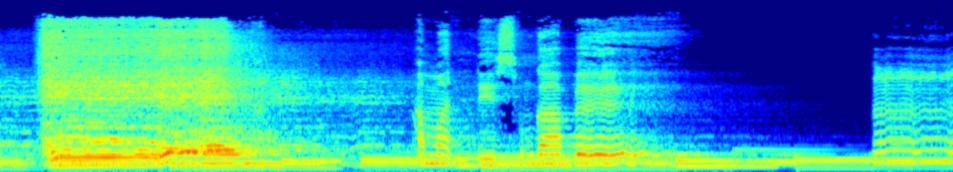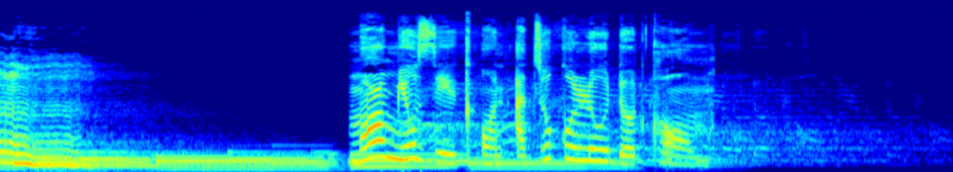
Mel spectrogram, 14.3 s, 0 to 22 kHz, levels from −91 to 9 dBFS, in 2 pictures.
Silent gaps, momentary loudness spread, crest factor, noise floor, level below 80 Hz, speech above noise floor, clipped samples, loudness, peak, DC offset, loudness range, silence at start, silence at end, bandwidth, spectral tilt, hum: none; 21 LU; 20 dB; -69 dBFS; -58 dBFS; 46 dB; under 0.1%; -21 LUFS; -2 dBFS; under 0.1%; 12 LU; 0 s; 1.8 s; 16.5 kHz; -3.5 dB/octave; none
